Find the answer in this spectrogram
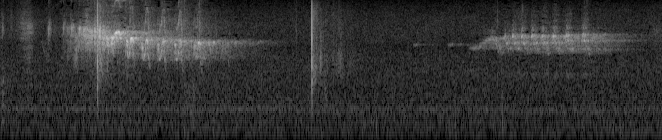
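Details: A redstart in Wattenheim, Pfalz, Germany sings two short, high, scratchy, buzzing phrases about three seconds apart, with a single sharp click between them.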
